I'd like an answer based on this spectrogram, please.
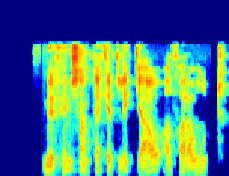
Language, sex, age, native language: Icelandic, male, 40-49, Icelandic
